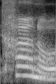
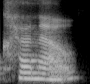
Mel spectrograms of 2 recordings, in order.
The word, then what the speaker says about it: Kernel: is your vision for is it colonel or cornell as the way kathy pronounced it both work okay great colonel what's your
